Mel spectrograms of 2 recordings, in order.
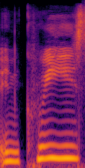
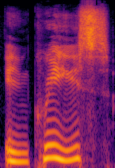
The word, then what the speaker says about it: increase: So the first version with the first syllable um being stressed increase we're talking about growth. While the other one increase second syllable stressed it's a verb.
